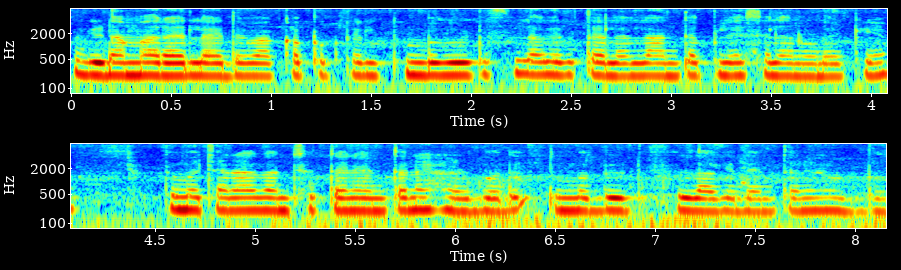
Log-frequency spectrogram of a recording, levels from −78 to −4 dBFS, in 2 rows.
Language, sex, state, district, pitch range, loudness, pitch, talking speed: Kannada, female, Karnataka, Dharwad, 200-205 Hz, -17 LUFS, 205 Hz, 175 wpm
